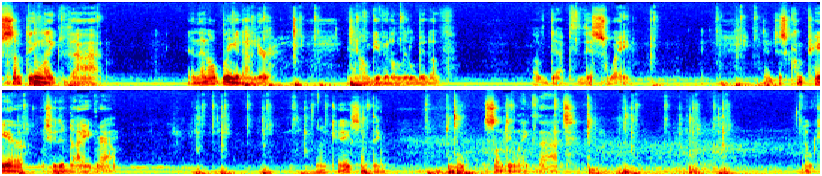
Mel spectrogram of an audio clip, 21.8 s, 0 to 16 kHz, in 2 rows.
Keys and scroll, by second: 4.6 e, 16.9 ctrl+z, 18.7 Tab, 19.2 alt+a.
